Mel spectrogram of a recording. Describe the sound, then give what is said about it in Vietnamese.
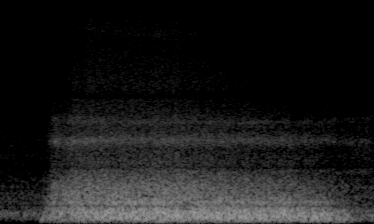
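A long, steady breath exhaled through pursed lips during a breathing exercise, as if blowing, rising quickly and holding an even airy hiss for about four seconds before fading, with no talking. “mà thở ra bằng miệng thì mình dùng hơi mình đẩy qua hai cái bờ môi của mình tức là mình hơi à, chấm hai cái môi của mình lại để mình thở ra giống như mình đang thổi một cái nén đó.”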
